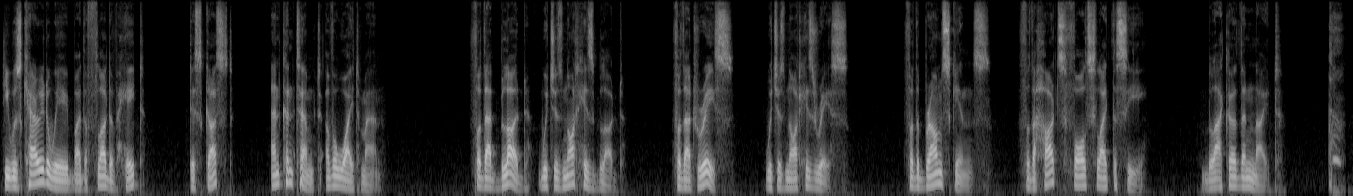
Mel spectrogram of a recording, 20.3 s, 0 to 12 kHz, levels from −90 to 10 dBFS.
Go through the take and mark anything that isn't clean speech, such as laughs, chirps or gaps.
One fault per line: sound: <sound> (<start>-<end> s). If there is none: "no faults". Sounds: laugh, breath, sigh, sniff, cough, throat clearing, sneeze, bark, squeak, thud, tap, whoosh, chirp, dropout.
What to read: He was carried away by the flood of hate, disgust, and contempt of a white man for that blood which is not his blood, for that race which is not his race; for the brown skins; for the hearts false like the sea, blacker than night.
sound: cough (19.9-20.2 s)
